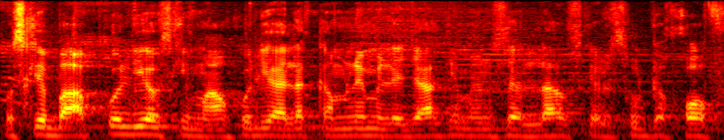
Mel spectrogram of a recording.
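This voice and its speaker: A middle-aged religious scholar with a Pakistani Urdu accent tells a long story, acting out the people in it. His voice is mid-range with a steady tone, and music plays underneath.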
